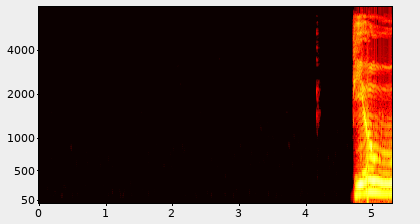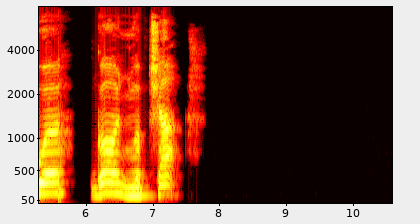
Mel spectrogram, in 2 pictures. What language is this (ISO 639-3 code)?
bbj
